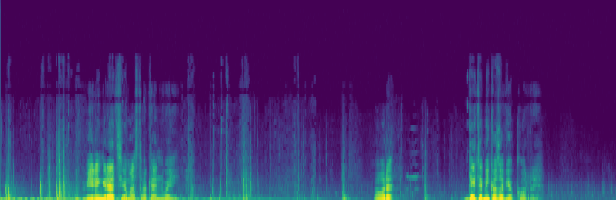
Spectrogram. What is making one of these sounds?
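A second man answers calmly, close by.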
